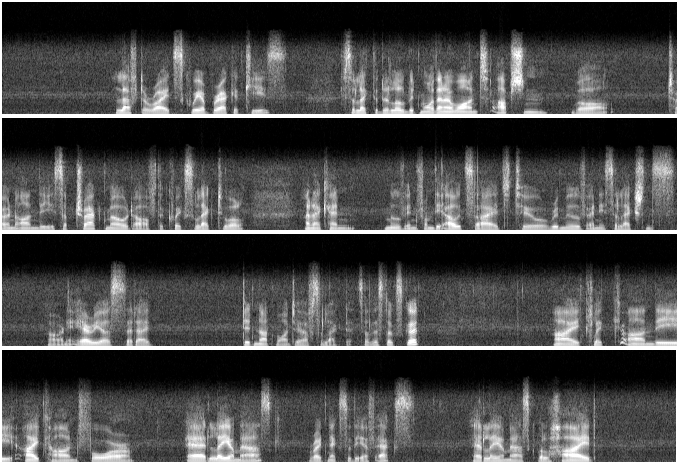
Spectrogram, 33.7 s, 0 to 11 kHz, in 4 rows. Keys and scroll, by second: 0.0 [, 32.9 super+-, 33.3 super+-.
